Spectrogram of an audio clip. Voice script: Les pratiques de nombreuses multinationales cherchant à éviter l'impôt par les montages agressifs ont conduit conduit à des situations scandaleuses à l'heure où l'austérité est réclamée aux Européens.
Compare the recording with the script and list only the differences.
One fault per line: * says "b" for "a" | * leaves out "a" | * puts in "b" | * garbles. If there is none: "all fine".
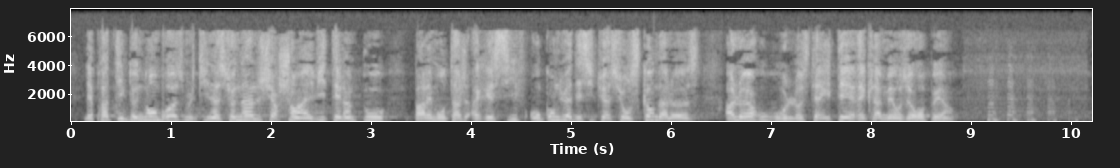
* leaves out "conduit"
